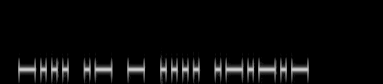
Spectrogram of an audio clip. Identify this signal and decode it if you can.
Morse code, heard as a keyed tone, about 21 wpm, 700 Hz. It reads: BATH.
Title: Sentences from Top 1600 Words 22wpm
